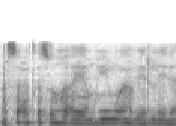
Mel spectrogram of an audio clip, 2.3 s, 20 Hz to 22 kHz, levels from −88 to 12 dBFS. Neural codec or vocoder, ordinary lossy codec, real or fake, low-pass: none; AAC, 24 kbps; real; 5.4 kHz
